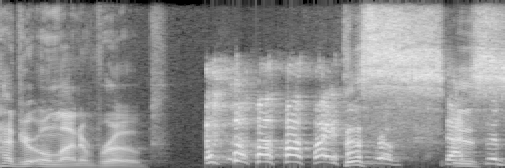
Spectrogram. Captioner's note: laughs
